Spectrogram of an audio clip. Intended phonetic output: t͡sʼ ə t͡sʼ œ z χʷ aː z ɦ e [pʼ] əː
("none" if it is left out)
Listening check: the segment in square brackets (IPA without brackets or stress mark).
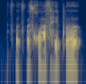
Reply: pʼ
